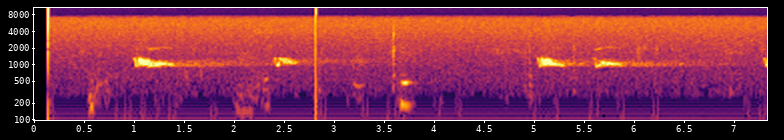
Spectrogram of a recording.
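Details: Lion cubs talking, recorded during Safari Live at 2:40 a.m. CAT on October 5, 2016: short tonal mews with falling tails, paired at about 1, 2.4, 5 and 6.9 seconds, over steady low hiss and a few sharp clicks.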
